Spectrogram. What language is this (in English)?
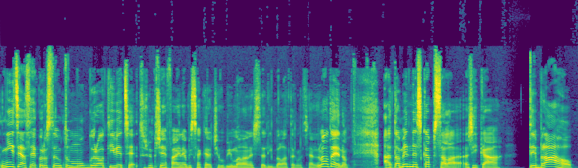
Czech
